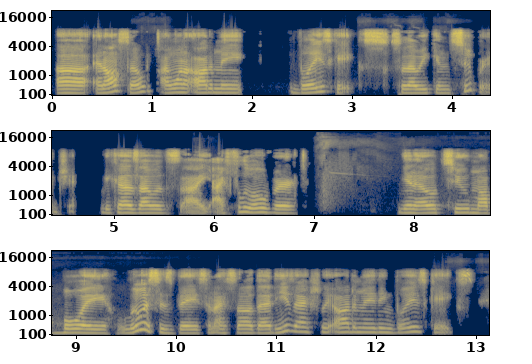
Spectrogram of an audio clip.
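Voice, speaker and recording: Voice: mid-range voice, fairly even intonation, normal speed, clean tone, no room sound. Rambling chatty gameplay commentator. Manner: rambling, chatty, often restarting sentences; playful, jokes with viewers. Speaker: gameplay video creator.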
